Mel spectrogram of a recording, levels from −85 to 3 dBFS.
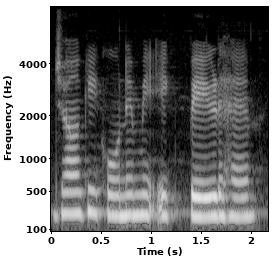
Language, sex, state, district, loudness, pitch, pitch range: Hindi, female, Jharkhand, Deoghar, -14 LUFS, 225 Hz, 215-245 Hz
